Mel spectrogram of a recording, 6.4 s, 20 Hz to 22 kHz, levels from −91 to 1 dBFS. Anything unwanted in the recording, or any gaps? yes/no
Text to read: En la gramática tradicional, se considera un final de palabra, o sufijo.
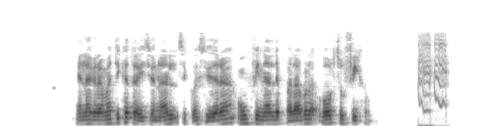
yes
